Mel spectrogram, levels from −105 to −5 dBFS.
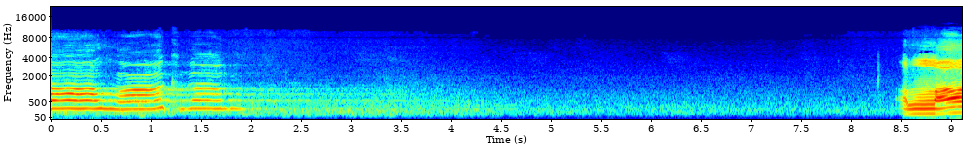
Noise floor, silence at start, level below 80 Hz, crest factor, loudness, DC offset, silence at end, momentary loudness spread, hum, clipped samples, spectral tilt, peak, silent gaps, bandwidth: -63 dBFS; 0 s; -78 dBFS; 20 dB; -24 LUFS; under 0.1%; 0 s; 19 LU; none; under 0.1%; -5 dB/octave; -8 dBFS; none; 9.8 kHz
